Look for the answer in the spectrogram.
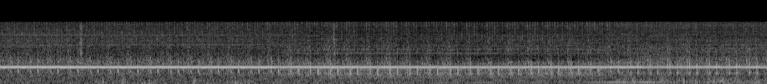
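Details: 2001 BMW 740iL (E38) at idle: light, regular tapping about two or three per second under a steady whine, not audible from inside, car runs fine; quiet knock of unknown origin.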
